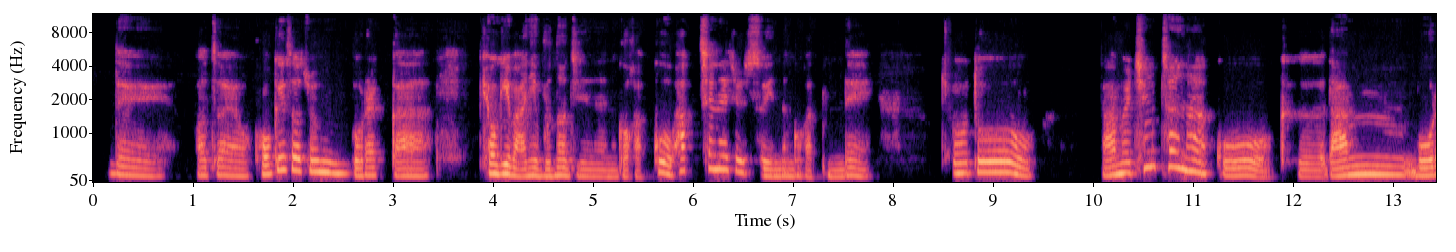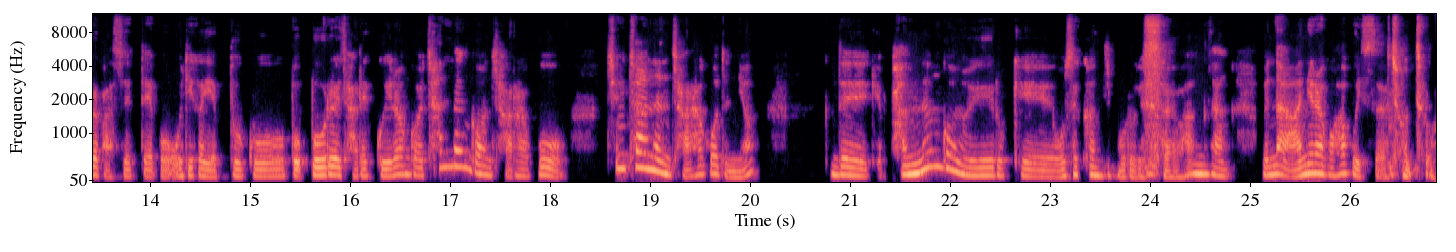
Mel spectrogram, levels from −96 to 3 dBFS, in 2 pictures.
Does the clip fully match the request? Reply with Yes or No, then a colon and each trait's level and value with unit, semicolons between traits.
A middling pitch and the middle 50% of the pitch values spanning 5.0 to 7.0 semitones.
Yes: medium, 155 Hz; average, 5.3 semitones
